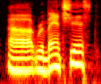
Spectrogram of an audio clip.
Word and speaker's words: revanchist: Because Fox and Friends is basically, their job is to tell the casual revanchivist, am I saying that right? Revanchist, the casual revanchist, you know, what to think, but needs to be done in such a way that it's like it is spoon-fed and pre-digested.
